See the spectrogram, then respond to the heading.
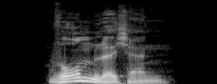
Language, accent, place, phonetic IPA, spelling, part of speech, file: German, Germany, Berlin, [ˈvʊʁmˌlœçɐn], Wurmlöchern, noun, De-Wurmlöchern.ogg
- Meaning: dative plural of Wurmloch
